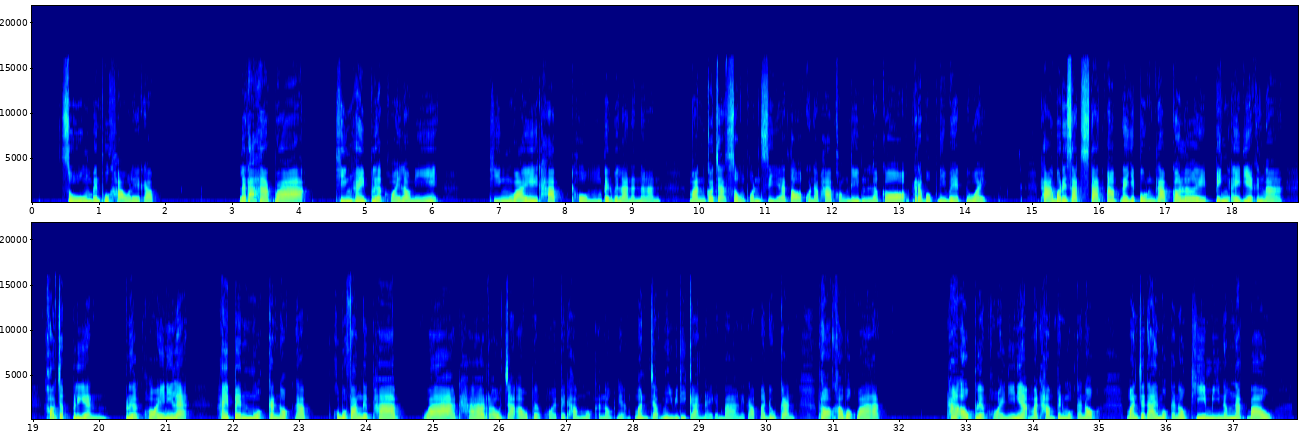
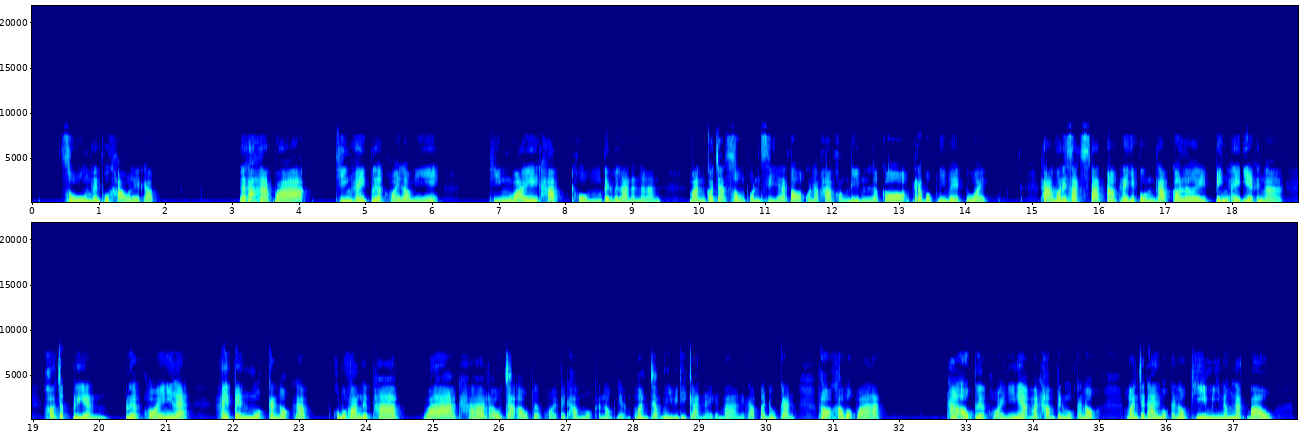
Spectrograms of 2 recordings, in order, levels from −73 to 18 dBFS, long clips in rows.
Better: first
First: none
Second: garbled, watery; badly; nothing above 7.5 kHz

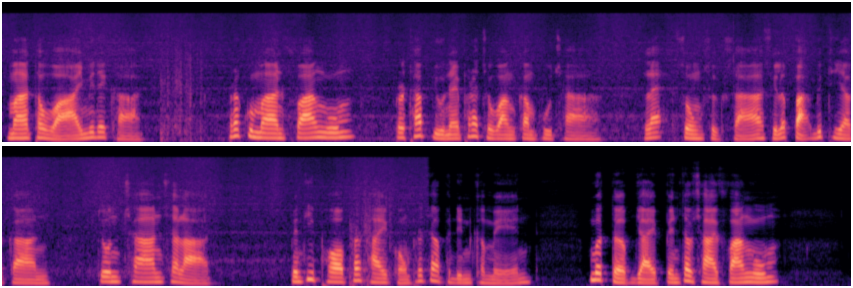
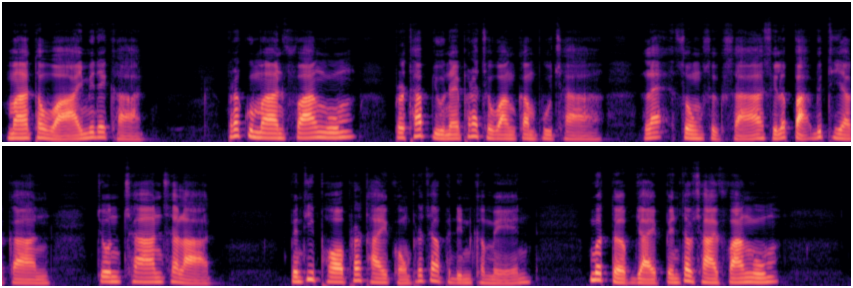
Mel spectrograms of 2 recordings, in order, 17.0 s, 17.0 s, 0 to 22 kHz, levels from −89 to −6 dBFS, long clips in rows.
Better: second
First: hiss; faint; until 13 s; 20 dB below the speech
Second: none

